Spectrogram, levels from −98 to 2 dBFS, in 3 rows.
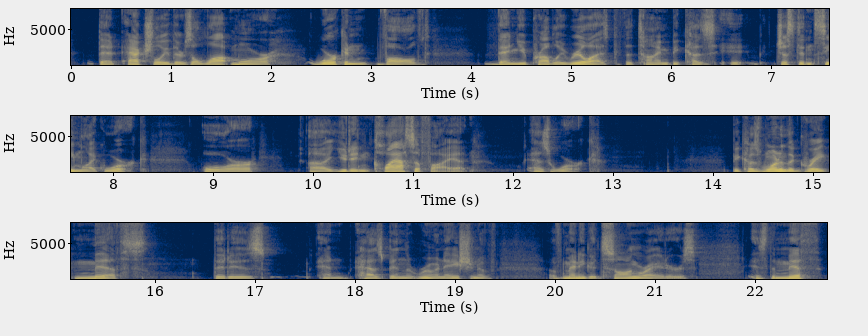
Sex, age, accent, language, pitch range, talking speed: male, 50-69, American, English, 135-170 Hz, 135 wpm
